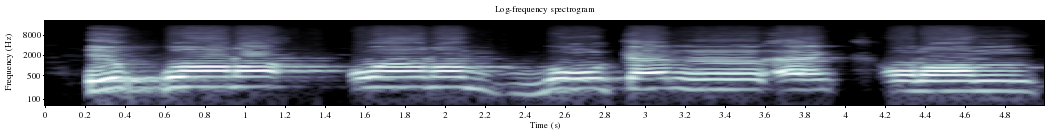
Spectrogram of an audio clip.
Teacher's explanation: Kalau kaf ini tipis tanpa harus memantulkan. Dan qaf cenderung lebih pangkal di pangkal lidah. Kalau kaf agak keluar.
